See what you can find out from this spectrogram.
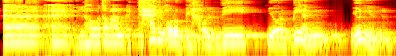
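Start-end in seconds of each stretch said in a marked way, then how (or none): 3.3-5.9 slow, careful English; teacher modelling; slow demo reading. Shown as a demonstration. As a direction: lay out each word slowly. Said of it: "فلازم أقول the".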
